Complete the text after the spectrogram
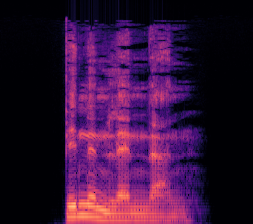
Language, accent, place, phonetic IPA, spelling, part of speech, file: German, Germany, Berlin, [ˈbɪnənˌlɛndɐn], Binnenländern, noun, De-Binnenländern.ogg
- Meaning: dative plural of Binnenland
